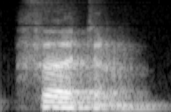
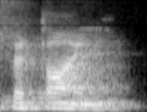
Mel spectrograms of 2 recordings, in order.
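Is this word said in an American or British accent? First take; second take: American; British. First: It is said in an American accent. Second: It is said in a British accent. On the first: "In American, fertile" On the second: "In British, it's fertile"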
